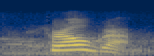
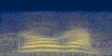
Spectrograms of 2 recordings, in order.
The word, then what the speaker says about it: program: very good job but for program the intonation as is at first syllable so it is program program okay very good now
